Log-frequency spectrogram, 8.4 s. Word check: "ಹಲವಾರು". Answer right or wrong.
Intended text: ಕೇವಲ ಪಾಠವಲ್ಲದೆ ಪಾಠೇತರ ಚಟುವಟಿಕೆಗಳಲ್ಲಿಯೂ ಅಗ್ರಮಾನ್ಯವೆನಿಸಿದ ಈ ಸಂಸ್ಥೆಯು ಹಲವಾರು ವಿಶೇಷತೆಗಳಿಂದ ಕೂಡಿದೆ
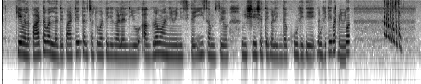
wrong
